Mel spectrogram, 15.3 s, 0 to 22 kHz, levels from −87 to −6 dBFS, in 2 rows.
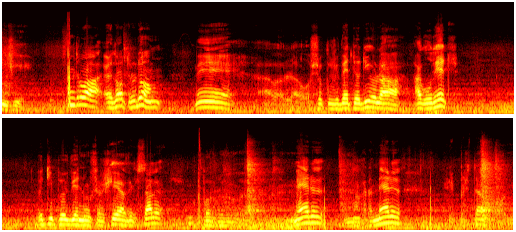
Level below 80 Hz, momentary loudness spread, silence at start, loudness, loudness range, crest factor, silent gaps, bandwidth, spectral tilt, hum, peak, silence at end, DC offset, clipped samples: -40 dBFS; 17 LU; 0 s; -24 LUFS; 3 LU; 16 dB; none; 11.5 kHz; -7 dB/octave; none; -8 dBFS; 0 s; under 0.1%; under 0.1%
